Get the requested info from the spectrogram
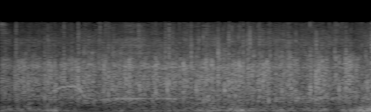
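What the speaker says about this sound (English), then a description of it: "If we could give them another round of applause" A protest crowd at a Day of Decision rally in Houston gives a round of applause, continuous full clapping from many hands, loud and steady without a break.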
